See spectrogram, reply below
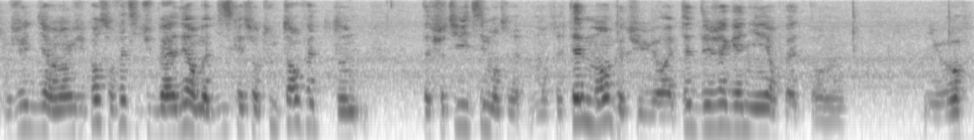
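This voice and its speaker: A man's voice: medium pitch, fairly quick, mellow. A man bantering casually beside a gamer, giving advice in a blunt, crude, teasing way. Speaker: co-commentator advising the player. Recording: distant mic with faint background noise.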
